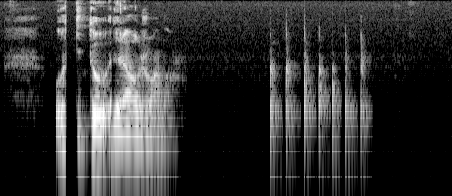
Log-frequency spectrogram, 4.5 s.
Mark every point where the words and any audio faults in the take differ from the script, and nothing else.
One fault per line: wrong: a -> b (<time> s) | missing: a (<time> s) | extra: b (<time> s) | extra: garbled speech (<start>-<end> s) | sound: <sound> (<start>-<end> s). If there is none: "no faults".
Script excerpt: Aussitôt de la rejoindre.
sound: dropout (0.7-0.8 s)
sound: thud (2.7-3.7 s)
